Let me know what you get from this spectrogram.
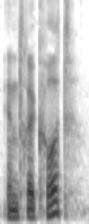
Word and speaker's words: entrecote: They only really have four dishes, as I could see, which includes fish and entrecote. Am I saying that correctly? – Yeah. Very good.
